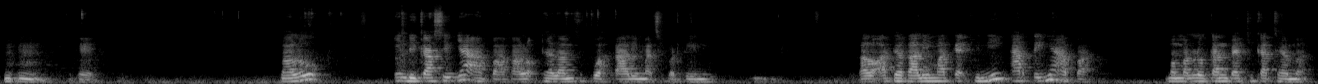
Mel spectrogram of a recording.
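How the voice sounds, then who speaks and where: Speaking a little slowly with frequent pauses, a male English teacher with a slightly high voice corrects his students' pronunciation and quizzes them. Faint room noise and echo fill the classroom recording.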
